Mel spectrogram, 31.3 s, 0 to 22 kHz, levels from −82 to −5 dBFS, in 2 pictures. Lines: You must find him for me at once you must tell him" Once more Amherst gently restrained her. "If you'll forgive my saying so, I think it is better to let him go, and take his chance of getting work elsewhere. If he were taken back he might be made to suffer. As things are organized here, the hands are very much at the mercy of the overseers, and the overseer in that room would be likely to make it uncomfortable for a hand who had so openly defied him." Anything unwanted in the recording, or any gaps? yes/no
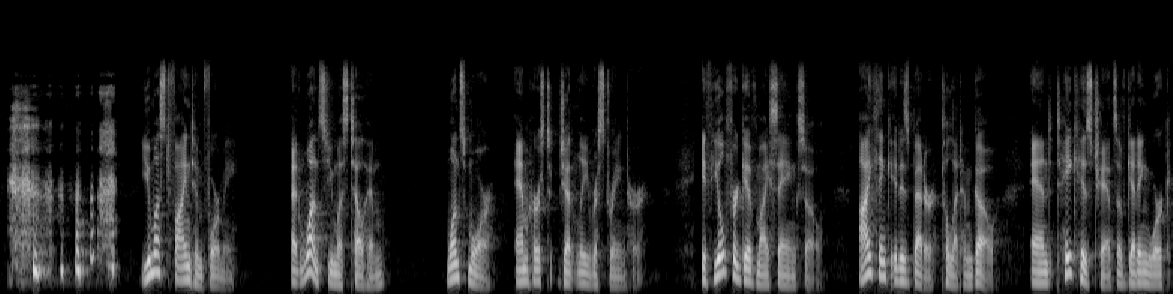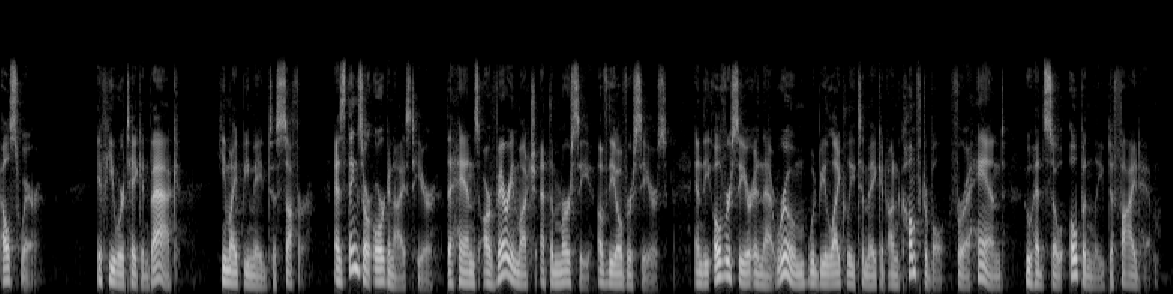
yes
